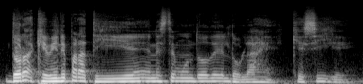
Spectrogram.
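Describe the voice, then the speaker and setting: A man's voice: on the high side, moderate pace, warm tone. A man interviewing a voice actress, giving short affirmations and asking hesitant, searching questions.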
